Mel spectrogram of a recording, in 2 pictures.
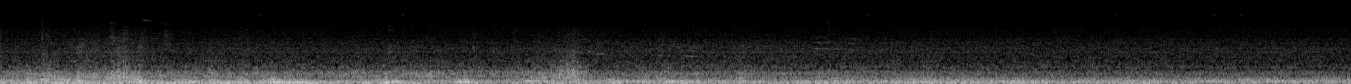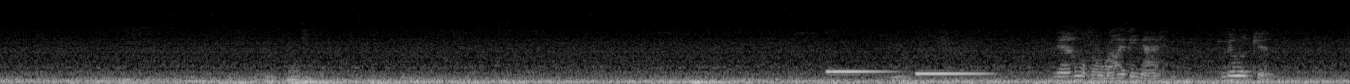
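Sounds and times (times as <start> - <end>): train rumbling on track: 0.0 - 27.0.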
